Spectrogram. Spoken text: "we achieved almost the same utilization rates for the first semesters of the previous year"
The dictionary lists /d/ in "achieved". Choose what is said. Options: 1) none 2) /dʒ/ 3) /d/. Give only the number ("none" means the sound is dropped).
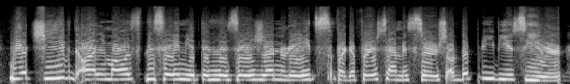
3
